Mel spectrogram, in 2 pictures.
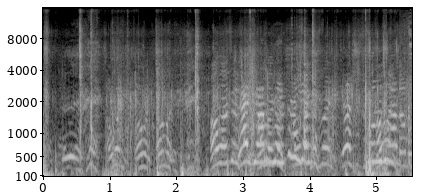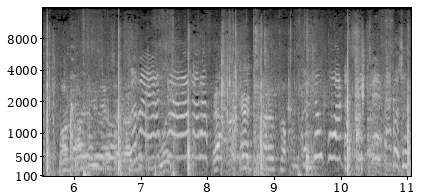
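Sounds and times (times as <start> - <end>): men's voices: 0.0 - 11.0
metal tools knocking concrete: 3.9 - 11.0.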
